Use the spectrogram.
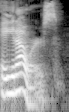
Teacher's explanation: Hours começa com H, não é vogal, mas esse H não é pronunciado. Então, o primeiro som que a gente tem da palavra hours é o som da letra O.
